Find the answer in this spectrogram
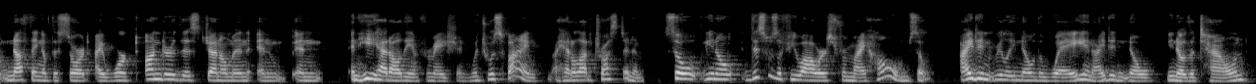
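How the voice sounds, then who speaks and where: In a relaxed interview, a paranormal investigator and author recounts her story at a medium pitch. She frequently stops on "you know" and begins her sentences again.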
